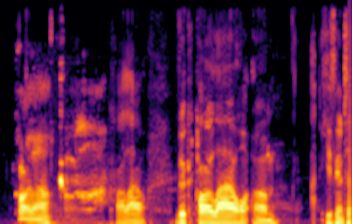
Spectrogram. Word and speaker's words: Carlisle: Carlisle.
